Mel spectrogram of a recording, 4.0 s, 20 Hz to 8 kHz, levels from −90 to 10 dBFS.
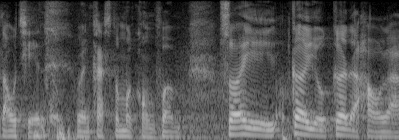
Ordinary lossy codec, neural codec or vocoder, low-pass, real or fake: none; none; none; real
